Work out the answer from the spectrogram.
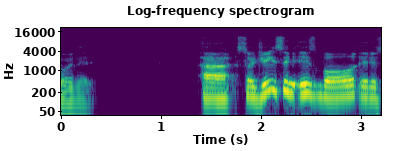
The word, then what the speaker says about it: Isbell: right let's go with it uh so Jason isol it is spelled isbel but he pronounces it isol I don't think he gets upset if people say isbel though um is a four time Grammy winning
